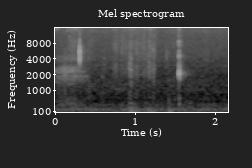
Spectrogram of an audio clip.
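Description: Two faint, light taps of a stylus on a tablet's glass screen, about a second apart.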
